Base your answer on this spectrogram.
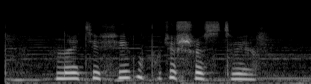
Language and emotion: Russian, neutral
